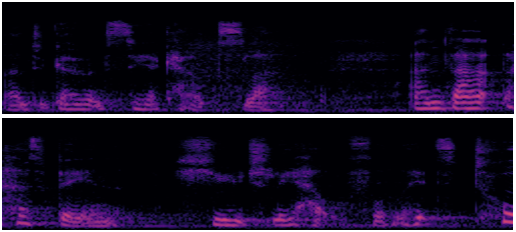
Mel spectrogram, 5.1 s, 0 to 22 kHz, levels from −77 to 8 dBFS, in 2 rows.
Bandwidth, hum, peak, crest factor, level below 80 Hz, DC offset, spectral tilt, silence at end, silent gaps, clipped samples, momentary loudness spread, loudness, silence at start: 11.5 kHz; none; -20 dBFS; 20 dB; -82 dBFS; under 0.1%; -4 dB/octave; 0 s; none; under 0.1%; 12 LU; -40 LUFS; 0 s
